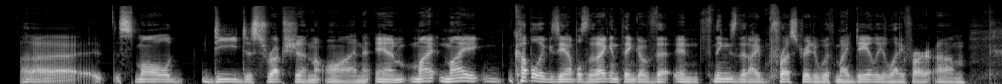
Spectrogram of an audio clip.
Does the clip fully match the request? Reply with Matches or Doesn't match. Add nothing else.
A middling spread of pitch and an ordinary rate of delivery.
Matches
